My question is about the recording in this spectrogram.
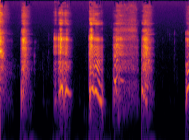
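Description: Several harsh, separate coughs, with short gaps between them, from someone whose drink or food went down the wrong pipe. Each burst is loud and sharp, and the coughs come alone without talk.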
